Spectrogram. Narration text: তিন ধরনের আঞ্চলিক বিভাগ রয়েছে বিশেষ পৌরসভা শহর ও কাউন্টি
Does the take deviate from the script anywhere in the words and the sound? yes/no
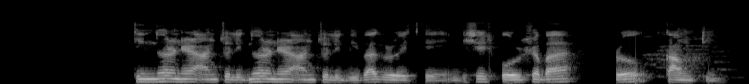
yes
